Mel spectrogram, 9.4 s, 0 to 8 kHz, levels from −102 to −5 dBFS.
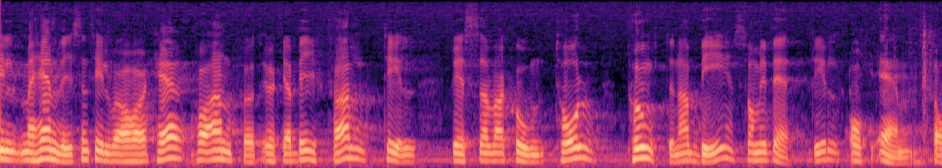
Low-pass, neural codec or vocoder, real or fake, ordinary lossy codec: none; codec, 16 kHz, 16 kbps, FreqCodec, larger model; fake; none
